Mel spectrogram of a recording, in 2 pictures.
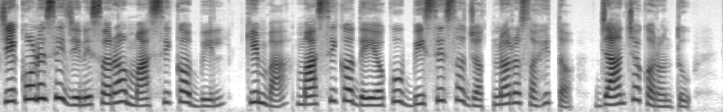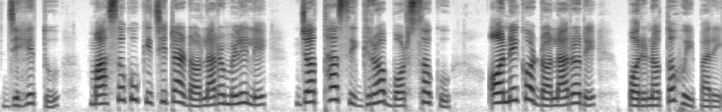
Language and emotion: Odia, neutral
